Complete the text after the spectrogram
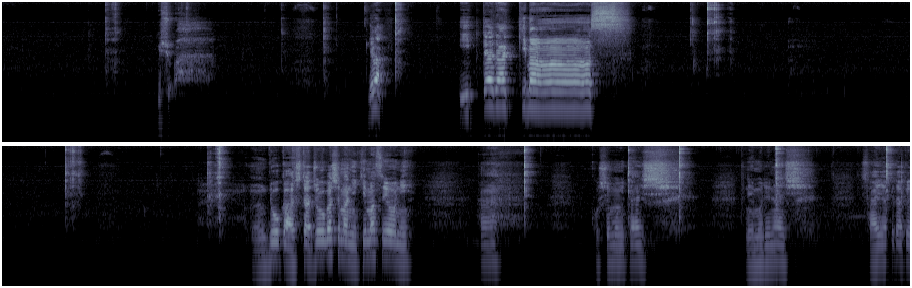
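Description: A metal spoon and fork clink and scrape against a ceramic bowl while mixing soft food.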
